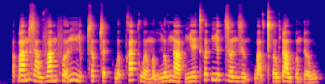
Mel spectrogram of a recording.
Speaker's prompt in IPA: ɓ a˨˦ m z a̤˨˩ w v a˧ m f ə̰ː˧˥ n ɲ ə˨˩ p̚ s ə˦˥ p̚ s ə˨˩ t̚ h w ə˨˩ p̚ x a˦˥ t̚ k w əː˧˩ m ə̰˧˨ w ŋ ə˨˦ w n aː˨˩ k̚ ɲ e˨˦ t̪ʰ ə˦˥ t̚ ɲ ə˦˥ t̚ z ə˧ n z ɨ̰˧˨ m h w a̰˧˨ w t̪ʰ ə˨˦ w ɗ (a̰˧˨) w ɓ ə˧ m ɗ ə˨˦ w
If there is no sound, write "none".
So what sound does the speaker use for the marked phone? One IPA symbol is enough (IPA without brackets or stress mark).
a˧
